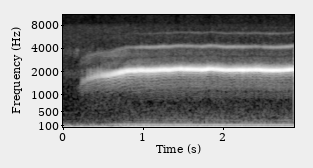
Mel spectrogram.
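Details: Musical call of the male southern toad, replayed from an archival recording: a long, even, high-pitched trill that swells in quickly and then holds a steady tone throughout, with a faint low hum beneath.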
